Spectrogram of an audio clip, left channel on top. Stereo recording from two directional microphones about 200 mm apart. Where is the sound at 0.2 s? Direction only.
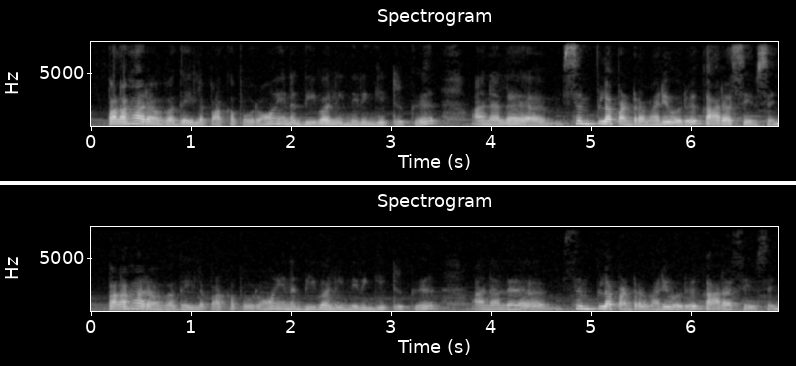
40° left (ahead or behind).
